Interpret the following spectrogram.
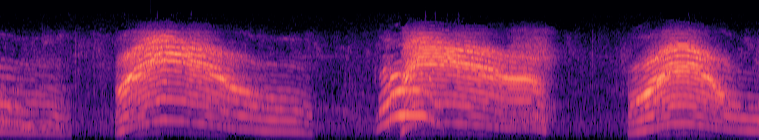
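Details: Cats caterwauling in a territorial fight, three drawn-out, harmonically rich howls that swell and fall in pitch, each lasting about one to two seconds, separated by quiet pauses.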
